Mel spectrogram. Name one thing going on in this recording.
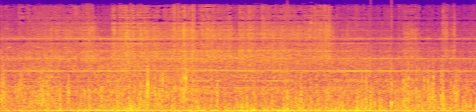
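Steel train wheels clatter and squeal on the rails.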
